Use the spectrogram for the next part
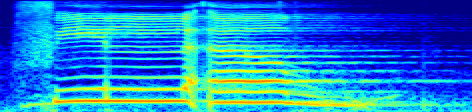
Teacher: lam sukun kita bunyikan dengan jelas atau biasa disebut dengan izhar qamari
